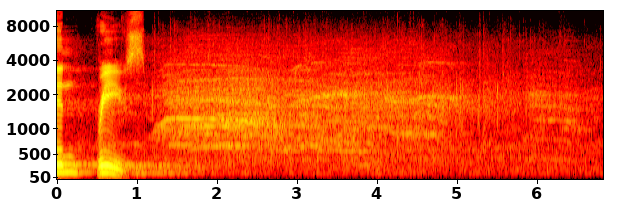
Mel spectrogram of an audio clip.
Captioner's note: audience applauds and cheers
